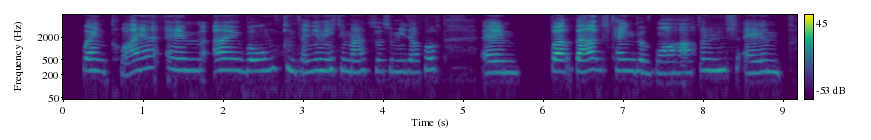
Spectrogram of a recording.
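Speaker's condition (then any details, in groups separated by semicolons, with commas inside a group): Cerebral palsy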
